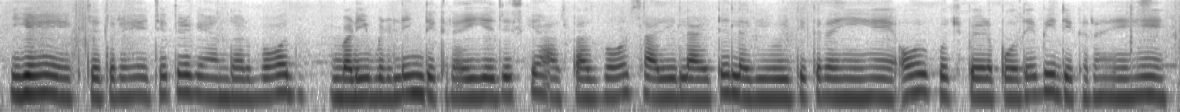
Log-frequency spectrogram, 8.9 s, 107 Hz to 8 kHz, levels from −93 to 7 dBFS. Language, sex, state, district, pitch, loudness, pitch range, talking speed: Hindi, female, Madhya Pradesh, Bhopal, 200 Hz, -20 LUFS, 195-210 Hz, 210 wpm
